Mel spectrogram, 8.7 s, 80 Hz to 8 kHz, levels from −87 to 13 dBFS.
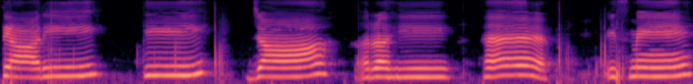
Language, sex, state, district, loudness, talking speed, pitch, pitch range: Hindi, female, Punjab, Fazilka, -12 LUFS, 40 wpm, 280 Hz, 265-310 Hz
